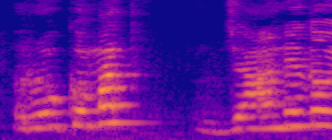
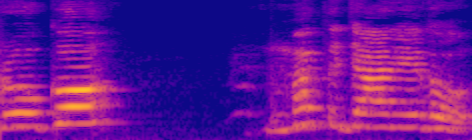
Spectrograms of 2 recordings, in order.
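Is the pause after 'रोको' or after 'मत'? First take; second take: after मत; after रोको. First: There is a pause right after 'मत'. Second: There is a pause right after 'रोको'.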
